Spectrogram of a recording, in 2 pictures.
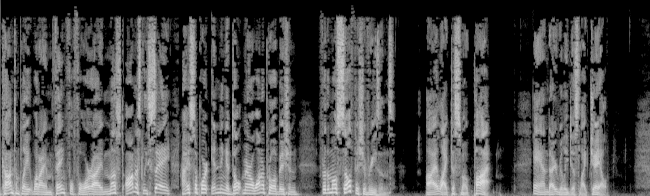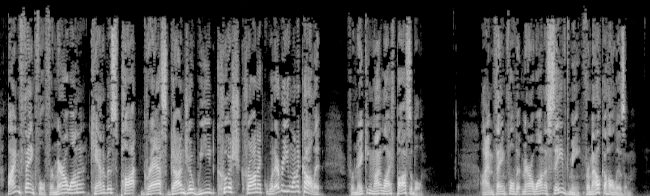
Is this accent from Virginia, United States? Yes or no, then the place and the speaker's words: no; Idaho, United States; living in Idaho wasn't helping matters. In my home state, you can have not a speck of marijuana on you and still be arrested for merely being high.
